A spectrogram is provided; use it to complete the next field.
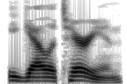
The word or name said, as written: egalitarian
